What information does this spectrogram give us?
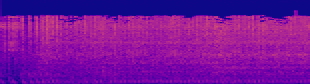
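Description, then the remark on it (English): The engine of a shiny top-of-the-line riding lawnmower, used to care for a very green lawn, runs steadily: a continuous droning hum with a low throbbing pulse and no pauses. No one speaks. “a house all paid off, whose only ostentatious mannerism was a very green lawn cared for on a shiny top-of-the-line riding lawnmower.”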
